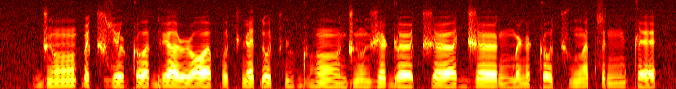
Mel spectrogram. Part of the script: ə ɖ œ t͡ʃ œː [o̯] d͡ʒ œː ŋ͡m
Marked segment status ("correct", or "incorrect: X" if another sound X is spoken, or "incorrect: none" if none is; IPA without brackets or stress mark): incorrect: ɐ̯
